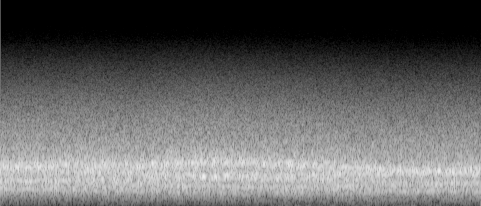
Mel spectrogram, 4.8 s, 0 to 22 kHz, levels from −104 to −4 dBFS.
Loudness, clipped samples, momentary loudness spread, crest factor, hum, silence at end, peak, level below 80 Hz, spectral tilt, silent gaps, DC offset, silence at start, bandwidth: -18 LUFS; under 0.1%; 2 LU; 14 dB; none; 0 s; -4 dBFS; -66 dBFS; -7 dB/octave; none; under 0.1%; 0 s; 6 kHz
